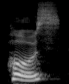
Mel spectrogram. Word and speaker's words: Höss: Rudolf, his last name is pronounced Höss.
